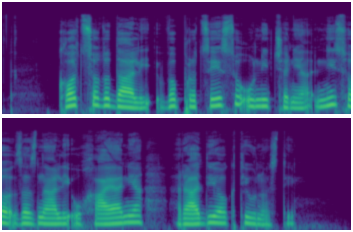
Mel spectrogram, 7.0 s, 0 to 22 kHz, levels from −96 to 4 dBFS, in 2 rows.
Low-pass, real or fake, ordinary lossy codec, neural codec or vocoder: 14.4 kHz; real; none; none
